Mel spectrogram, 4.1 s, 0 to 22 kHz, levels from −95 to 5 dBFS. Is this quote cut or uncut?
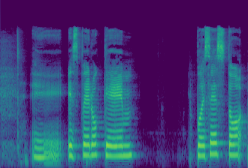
uncut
